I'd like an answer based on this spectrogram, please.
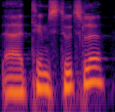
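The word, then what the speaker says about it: Stützle: Like they just got Tim Stutzle, that's how you pronounce it, I believe. Yeah, that's right.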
